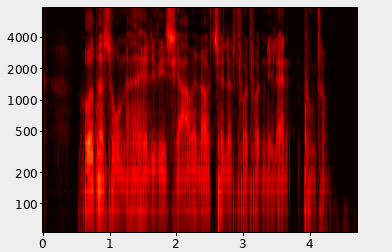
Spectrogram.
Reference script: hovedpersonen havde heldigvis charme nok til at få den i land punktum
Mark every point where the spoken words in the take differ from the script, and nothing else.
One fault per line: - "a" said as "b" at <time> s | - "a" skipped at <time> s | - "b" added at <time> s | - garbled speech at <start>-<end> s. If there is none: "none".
- "få" added at 3.1 s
